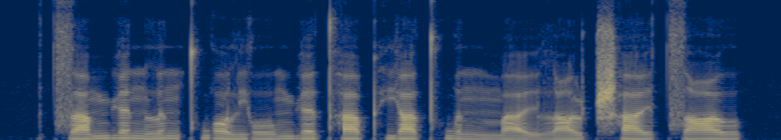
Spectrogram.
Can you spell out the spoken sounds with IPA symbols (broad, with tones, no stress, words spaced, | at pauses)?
t͡sä˧˥mɥɛ˥˧n lə˥˧n t̪ʰwɔ˥˩ljo˧˥ʊ̯mɥɛ˥ t̪ʰä˥pʰjä˥t̪ʰwə˥˩n ma̰˨˩ɪ̯ lɑ˧˥ʊ̯ʈ͡ʂʰa˥ɪ̯ t͡sɑ˥ʊ̯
